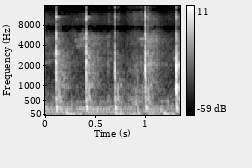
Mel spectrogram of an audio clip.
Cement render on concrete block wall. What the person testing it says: relatively sound, good enough for when I put a liner on top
